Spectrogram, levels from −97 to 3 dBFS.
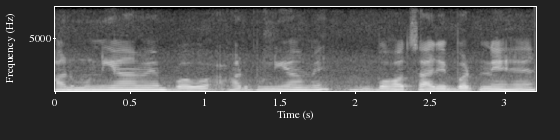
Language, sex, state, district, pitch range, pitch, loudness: Hindi, male, Bihar, Saran, 160-180 Hz, 170 Hz, -14 LUFS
